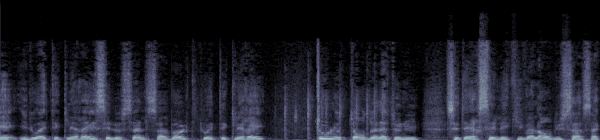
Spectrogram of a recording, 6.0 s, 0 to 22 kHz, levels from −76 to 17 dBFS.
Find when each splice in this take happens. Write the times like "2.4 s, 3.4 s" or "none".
none

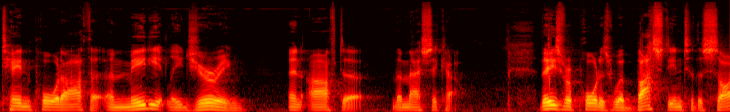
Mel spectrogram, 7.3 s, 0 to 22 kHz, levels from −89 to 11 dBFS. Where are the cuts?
none

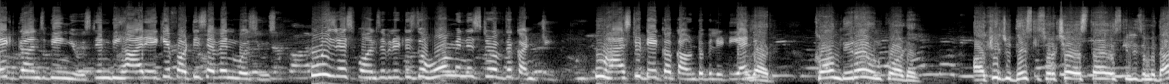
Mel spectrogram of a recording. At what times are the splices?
7.5 s

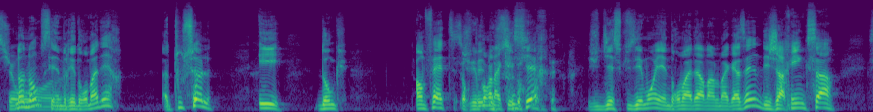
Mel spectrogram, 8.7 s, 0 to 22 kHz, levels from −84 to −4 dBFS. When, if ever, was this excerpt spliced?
none

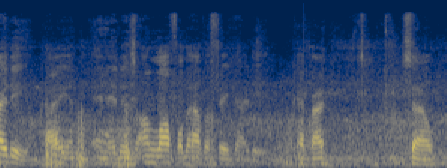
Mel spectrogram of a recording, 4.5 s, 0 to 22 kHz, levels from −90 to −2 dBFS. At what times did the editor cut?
3.0 s

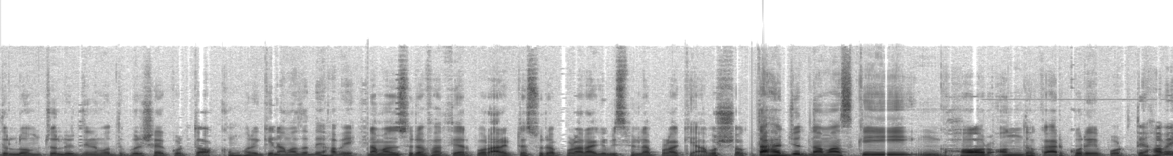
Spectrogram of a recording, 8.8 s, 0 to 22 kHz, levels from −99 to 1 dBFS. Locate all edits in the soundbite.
2.7 s, 5.6 s

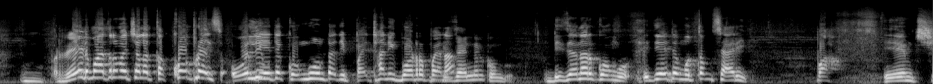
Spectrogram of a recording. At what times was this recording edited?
2.6 s

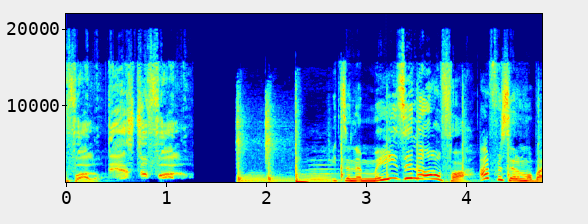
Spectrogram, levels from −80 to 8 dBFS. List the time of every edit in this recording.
1.1 s

